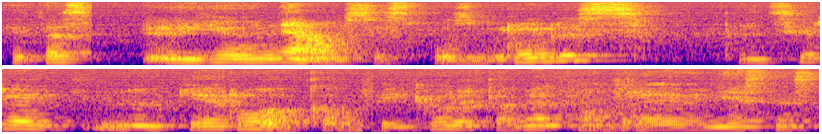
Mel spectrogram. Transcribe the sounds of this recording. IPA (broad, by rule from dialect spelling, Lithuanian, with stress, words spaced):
tɐɪ ˈtɐs jɛʊˈnʲɛʊsʲɛs ˈpʊzbruɔlʲɪs tɐ oːns ˈiːrɐ nʊ ɡʲɛˈruɔˌkɑː pʲɛŋʲkʲuɔlʲɪkɐ ˈmʲæːtʊ moːn ɐtˈruɔt jɛʊˈnʲiɛsʲnʲɪs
